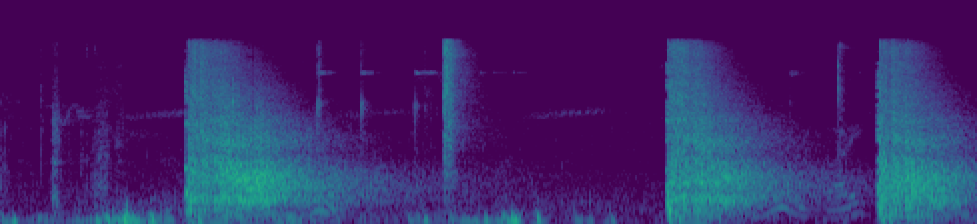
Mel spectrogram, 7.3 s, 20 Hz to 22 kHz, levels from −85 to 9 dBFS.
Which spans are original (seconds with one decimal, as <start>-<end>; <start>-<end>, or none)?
0.0-7.3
